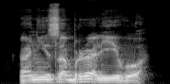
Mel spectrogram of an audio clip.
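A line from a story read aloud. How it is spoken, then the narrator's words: Grim. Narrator (Russian): мрачно констатировал я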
